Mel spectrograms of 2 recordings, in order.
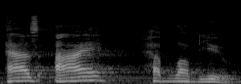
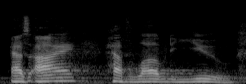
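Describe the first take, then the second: First: Said in the usual way. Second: As I have loved you, drawn out slowly, leaning on I; slow emphasis. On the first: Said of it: "He's describing a disciple". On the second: Shown as a demonstration. Preacher lingering on Jesus' words, slowly. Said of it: "your personal experience of me loving you".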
